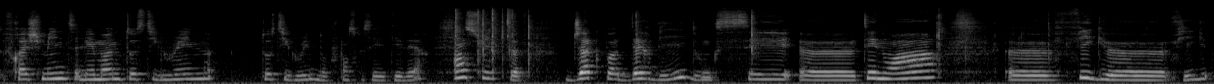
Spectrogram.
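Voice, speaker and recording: Young woman vlogger, casual hesitant chatter, slightly high voice, recorded on a home camera set a bit far off with faint hiss. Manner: chatty, hesitant with many fillers. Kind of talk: casual unboxing chat. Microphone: camera mic, a little far.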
